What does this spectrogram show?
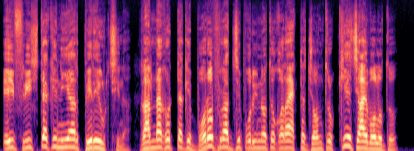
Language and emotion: Bengali, angry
